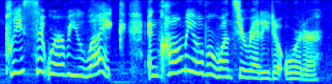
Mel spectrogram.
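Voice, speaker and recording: Polite waitress from a video game, high voice, very lively and fast. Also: female voice, soft background music. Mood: welcoming. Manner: polite, welcoming. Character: courteous, bustling young restaurant waitress.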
